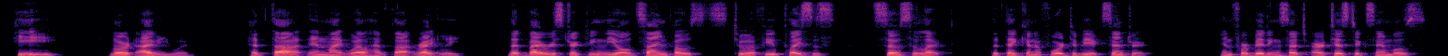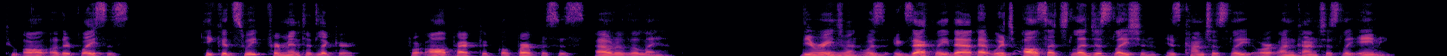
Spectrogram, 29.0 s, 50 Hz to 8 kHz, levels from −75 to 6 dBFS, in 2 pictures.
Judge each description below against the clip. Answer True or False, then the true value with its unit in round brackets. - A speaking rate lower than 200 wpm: True (145 wpm)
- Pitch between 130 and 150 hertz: True (135 Hz)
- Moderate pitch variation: True (4.5 semitones)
